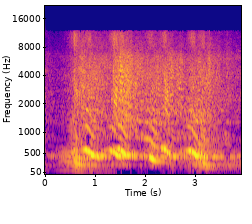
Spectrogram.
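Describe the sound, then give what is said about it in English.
Several racing motorcycles in a race, crossing very close together, whine past in quick succession, their high buzzing engines sweeping up and down in pitch with each pass, loud and steady throughout with no voices. “Like angry wasps they sound as they go past us here.”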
